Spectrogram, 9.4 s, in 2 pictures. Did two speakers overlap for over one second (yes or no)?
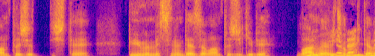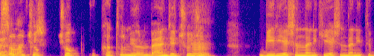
yes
